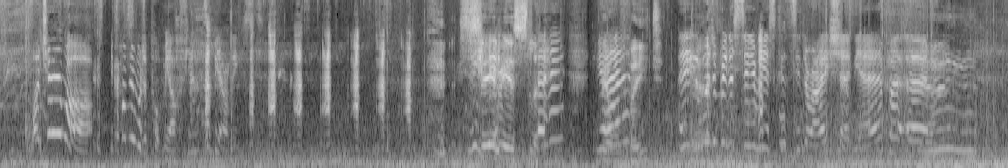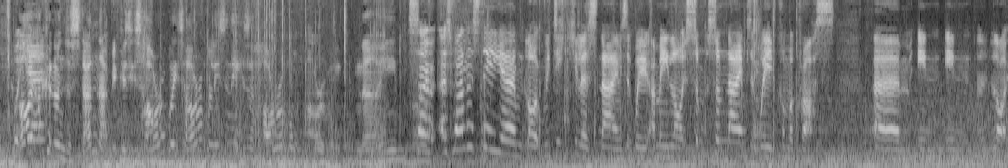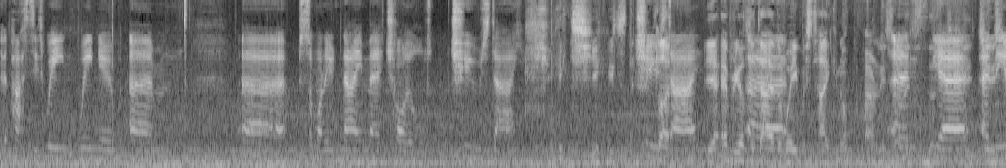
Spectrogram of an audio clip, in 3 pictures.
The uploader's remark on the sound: Recorded on the car journey home from work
